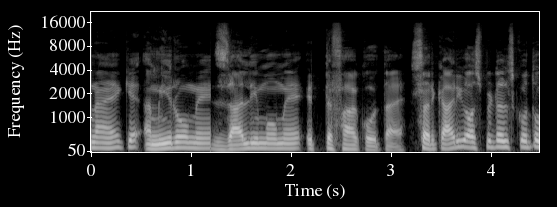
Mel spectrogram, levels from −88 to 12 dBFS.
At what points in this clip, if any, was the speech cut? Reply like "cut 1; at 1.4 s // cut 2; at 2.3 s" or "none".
cut 1; at 1.2 s // cut 2; at 3.1 s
